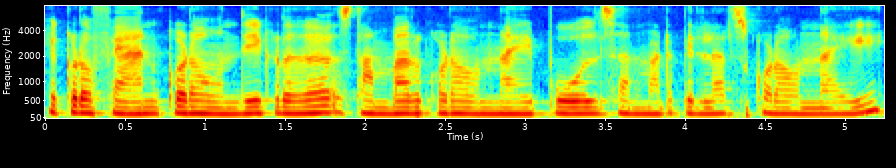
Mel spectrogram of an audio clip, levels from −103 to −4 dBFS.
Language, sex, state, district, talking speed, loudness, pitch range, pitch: Telugu, female, Andhra Pradesh, Manyam, 170 wpm, -18 LUFS, 155-170 Hz, 165 Hz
